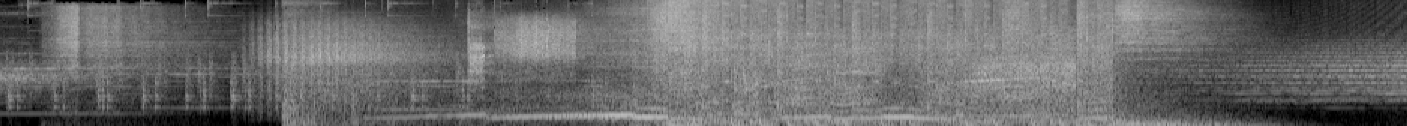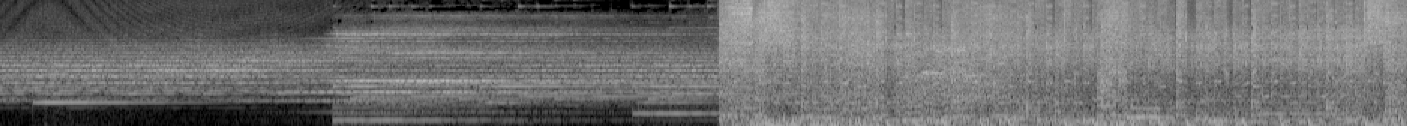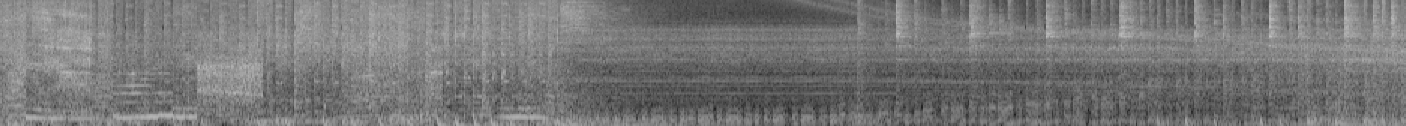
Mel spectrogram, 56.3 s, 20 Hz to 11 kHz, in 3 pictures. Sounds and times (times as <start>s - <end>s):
Music: 0.0s - 56.2s.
